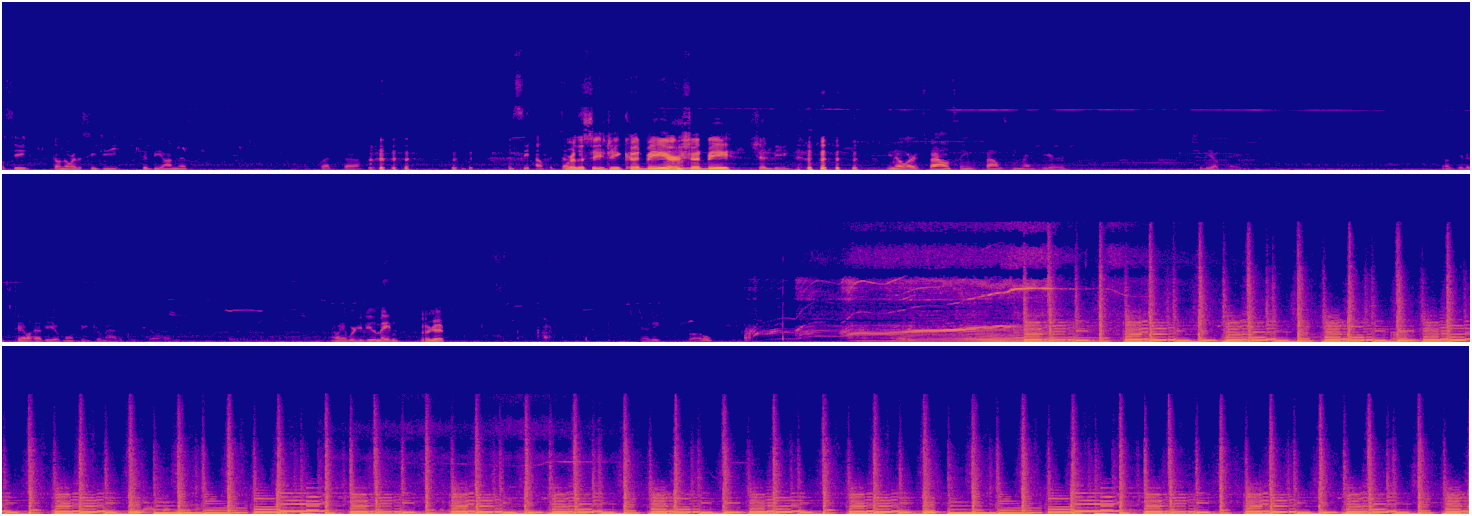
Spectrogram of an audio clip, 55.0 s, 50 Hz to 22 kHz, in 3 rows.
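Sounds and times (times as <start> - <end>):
electric motor whine: 6.1 - 20.0, 27.5 - 55.0
upbeat swing music: 31.1 - 55.0.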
